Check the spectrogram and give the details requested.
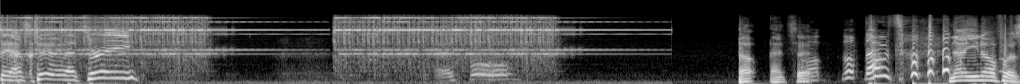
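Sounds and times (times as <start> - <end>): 
speech: 0.0 - 1.6, 7.4 - 10.1
telephone ringing with a bright trilling electronic bell: 0.0 - 6.8.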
